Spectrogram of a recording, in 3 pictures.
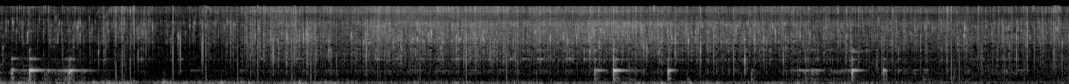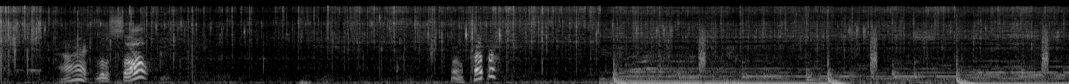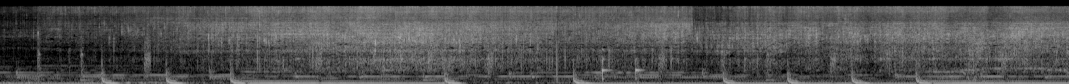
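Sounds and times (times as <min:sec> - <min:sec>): vegetables sizzling in oil: 0:00.0 - 0:32.0.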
